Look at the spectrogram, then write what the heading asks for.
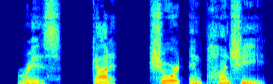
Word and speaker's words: rizz: It rhymes with the word quiz. Rizz. One short, clear syllable. Rizz.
